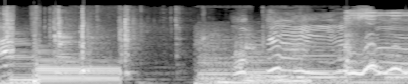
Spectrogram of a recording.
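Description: Added comic sound effect: a short held note cuts off into half a second of silence, then a wobbling, warbling tone rises and falls, the cue that the toy guitar is broken.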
